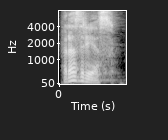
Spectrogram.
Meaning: 1. cut 2. section (cutting) 3. open-pit mine, strip mine
- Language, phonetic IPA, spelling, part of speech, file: Russian, [rɐzˈrʲes], разрез, noun, Ru-разрез.ogg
